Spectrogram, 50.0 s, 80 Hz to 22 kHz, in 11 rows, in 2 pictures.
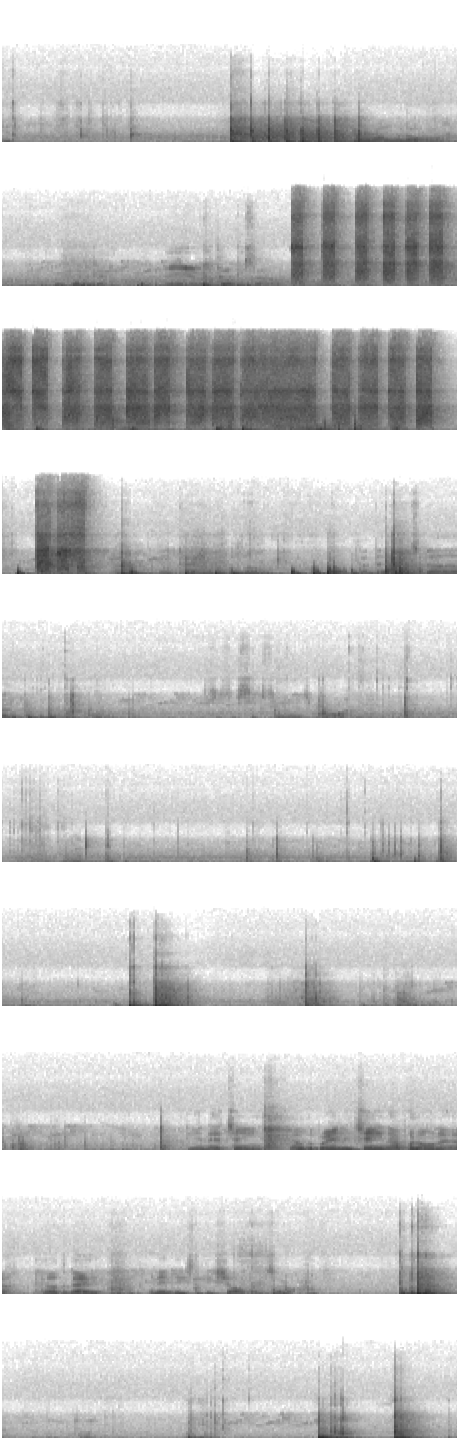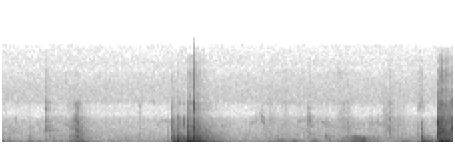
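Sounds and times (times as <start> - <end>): air blow gun hissing: 7.4 - 14.8
loud knocks: 14.8 - 19.6.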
